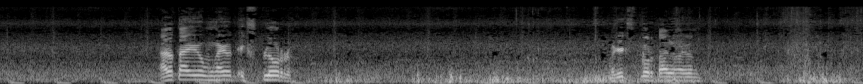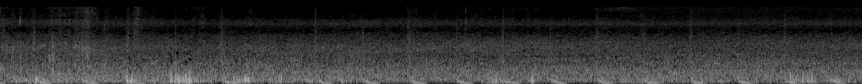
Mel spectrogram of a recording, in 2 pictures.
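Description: Shallow water trickles over stones.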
